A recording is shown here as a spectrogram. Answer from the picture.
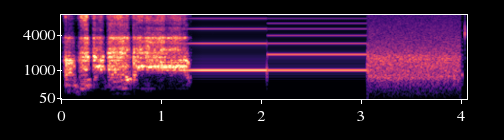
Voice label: fire scream, metropolice; npc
